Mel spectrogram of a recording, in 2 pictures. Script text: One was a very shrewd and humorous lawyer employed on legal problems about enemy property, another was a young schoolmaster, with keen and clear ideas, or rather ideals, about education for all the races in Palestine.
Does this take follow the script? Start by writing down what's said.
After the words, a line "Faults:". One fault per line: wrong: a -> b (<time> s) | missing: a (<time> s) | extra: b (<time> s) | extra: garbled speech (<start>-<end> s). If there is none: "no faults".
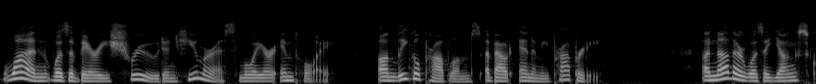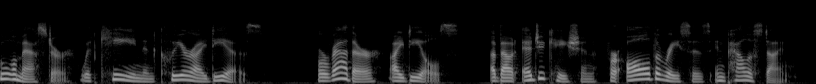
One was a very shrewd and humorous lawyer employ on legal problems about enemy property, another was a young schoolmaster, with keen and clear ideas, or rather ideals, about education for all the races in Palestine.
Faults:
wrong: employed -> employ (2.8 s)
